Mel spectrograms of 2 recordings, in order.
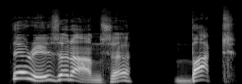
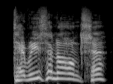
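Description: First: Lightly voiced computer, measured and raised; pondering computer. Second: High-pitched, excited question; breathless excitement. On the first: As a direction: confirm it with measured weight. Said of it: "said Deep Thought". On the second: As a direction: blurt it high, hungry for confirmation. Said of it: "said Fook with breathless excitement". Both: A narrator's reading.

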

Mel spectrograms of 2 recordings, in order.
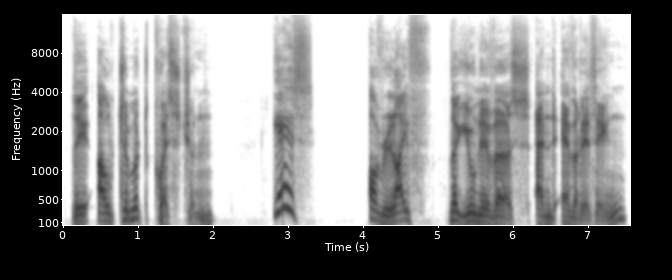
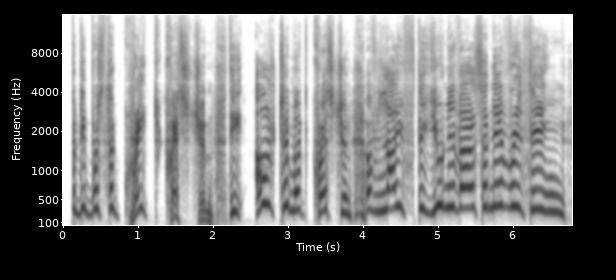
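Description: First: Said in the usual way. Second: Very high, louder anguished howl. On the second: A narrator's reading. Loonquall protests about the great question, high howl. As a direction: howl it desperately, high all through. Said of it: "howled Loonquall".

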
